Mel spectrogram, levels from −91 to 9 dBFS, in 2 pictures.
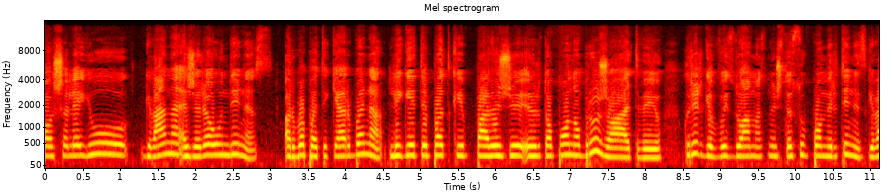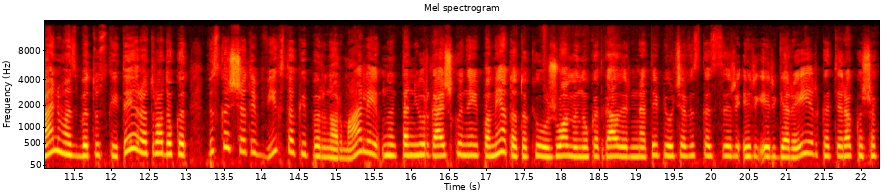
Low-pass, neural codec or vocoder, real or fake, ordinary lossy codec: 14.4 kHz; none; real; AAC, 48 kbps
